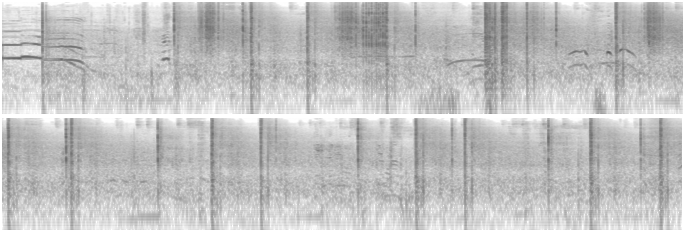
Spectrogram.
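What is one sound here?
Fireworks bang in the distance, one after another.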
